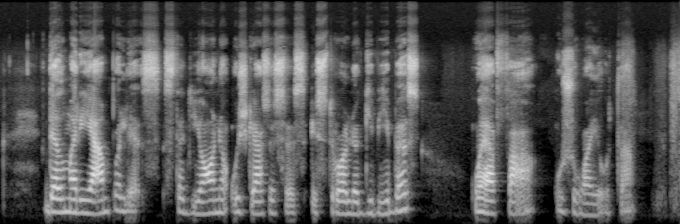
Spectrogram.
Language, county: Lithuanian, Kaunas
